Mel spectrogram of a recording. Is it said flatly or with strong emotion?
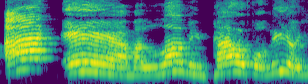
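strong emotion. It is said with strong emotion.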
